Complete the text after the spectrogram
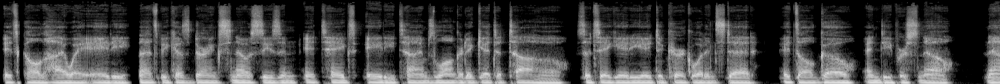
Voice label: Radio; Kirkwood; Hwy 80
